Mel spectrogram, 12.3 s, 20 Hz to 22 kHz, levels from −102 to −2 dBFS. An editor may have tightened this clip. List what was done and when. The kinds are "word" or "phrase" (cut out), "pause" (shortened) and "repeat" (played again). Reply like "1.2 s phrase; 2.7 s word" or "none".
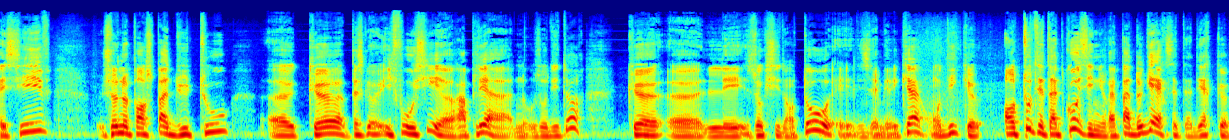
none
